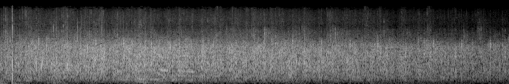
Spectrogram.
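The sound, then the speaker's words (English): An audience applauds to welcome a speaker, with thick, continuous clapping that stays strong before easing off slightly near the end. “So please give me a hand in welcoming Dr. Lubomirsky.”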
